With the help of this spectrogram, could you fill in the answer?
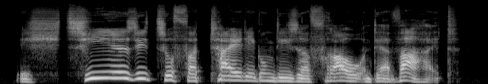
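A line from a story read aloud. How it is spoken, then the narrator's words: Iron-hard firm voice. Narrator (German): antwortete mit eiserner Stimme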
